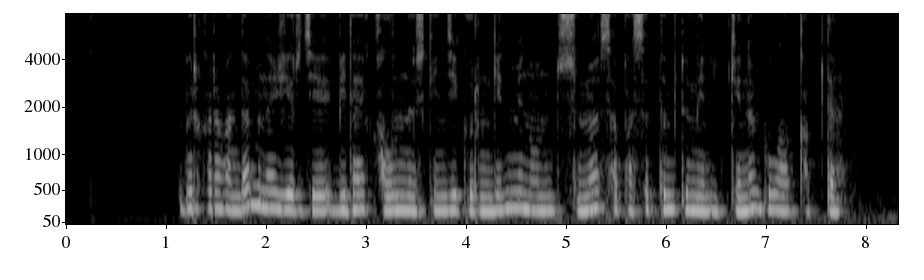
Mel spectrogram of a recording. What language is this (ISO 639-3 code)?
kaz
